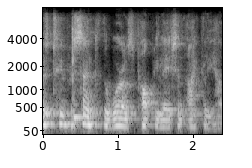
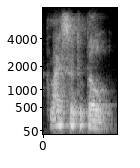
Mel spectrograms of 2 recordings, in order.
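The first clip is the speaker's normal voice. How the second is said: normal talking voice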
